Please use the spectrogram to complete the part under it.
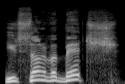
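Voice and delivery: high-pitched angry yell. A narrator's reading. Robbed man grabs Roy's coat pockets, yelling. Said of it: "he yelled".

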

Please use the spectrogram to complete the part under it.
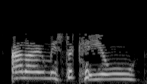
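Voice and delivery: Nobby sidling up with an oily hello; glutinous voice. Acted. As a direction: ooze the greeting like a sly urchin. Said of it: "said a glutinous voice".

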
